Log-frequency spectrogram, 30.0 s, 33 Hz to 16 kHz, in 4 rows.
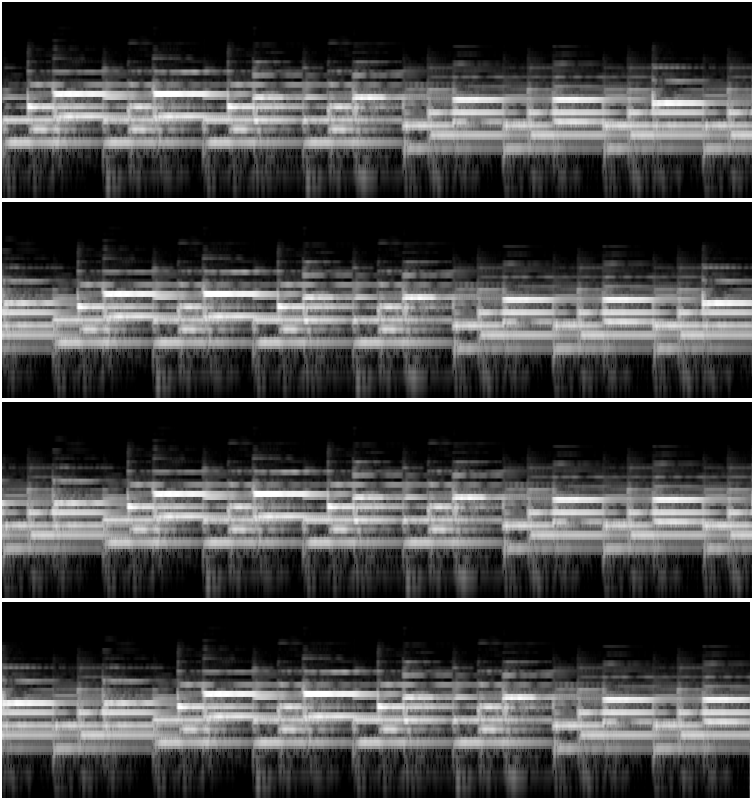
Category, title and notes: Music > Solo instrument
Piano loops 197 octave long loop 120 bpm
120, 120bpm, free, loop, music, piano, pianomusic, reverb, samples, simple, simplesamples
